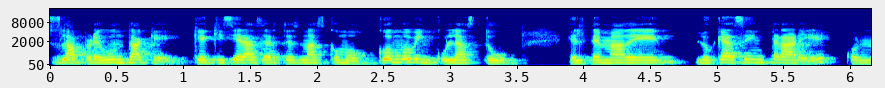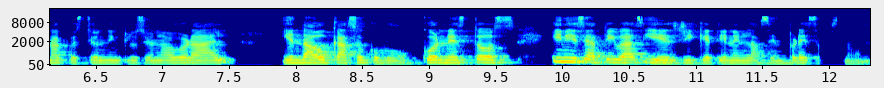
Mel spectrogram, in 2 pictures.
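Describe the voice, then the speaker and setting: This woman has an ordinary speaking voice, pitched at a medium level. She keeps a moderate pace with fairly even intonation. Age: 20s. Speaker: podcast host. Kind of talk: casual interview chat.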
